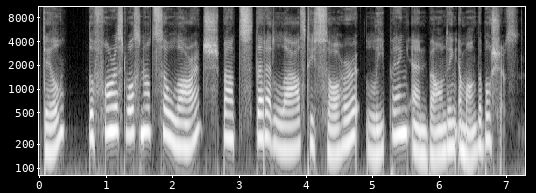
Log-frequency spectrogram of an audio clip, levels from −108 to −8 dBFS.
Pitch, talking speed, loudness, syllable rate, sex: 210 Hz, 165 wpm, -16 LUFS, 3.9 syllables/s, female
